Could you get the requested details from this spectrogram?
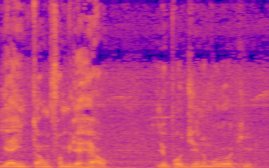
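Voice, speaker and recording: A man's fairly low voice at a fairly quick pace, with audible room echo. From Brazil, Maranhão (Barra do Corda). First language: Zenete'hár (Tupi-Guarani language) (speaking Portuguese). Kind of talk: interview, explaining history. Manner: halting, with fillers.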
